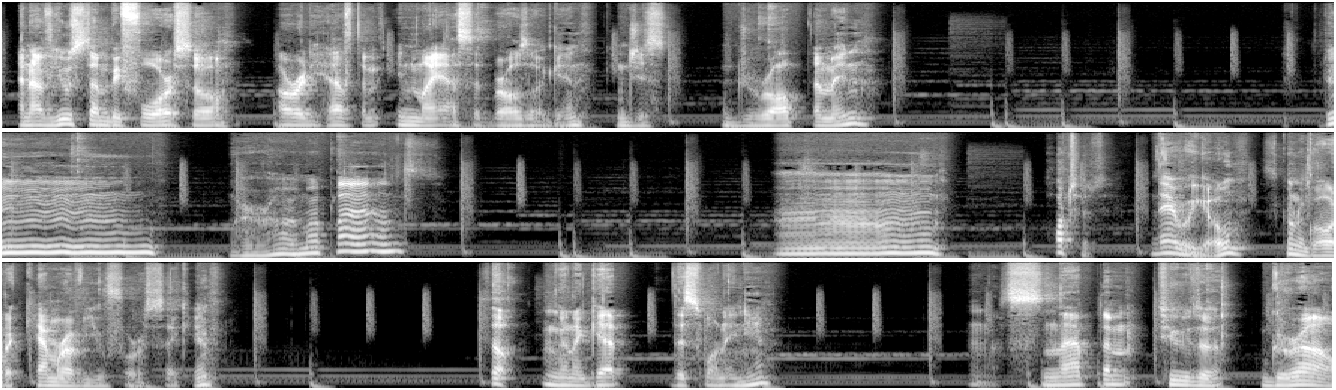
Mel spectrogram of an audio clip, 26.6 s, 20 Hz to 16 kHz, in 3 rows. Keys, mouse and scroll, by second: 0.3-1.3 drag, 2.5 click, 3.9 click, 5.0-7.1 drag, 8.5 scroll down 2, 9.3 click, 11.1 click, 11.6-11.9 scroll down 2, 15.8 click, 17.2 shift+middle click, 17.3 scroll up 2, 18.0 middle click, 18.7 middle click, 21.1 click, 23.1 middle click, 23.8 click, 25.3 g, 26.3 shift+middle click.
